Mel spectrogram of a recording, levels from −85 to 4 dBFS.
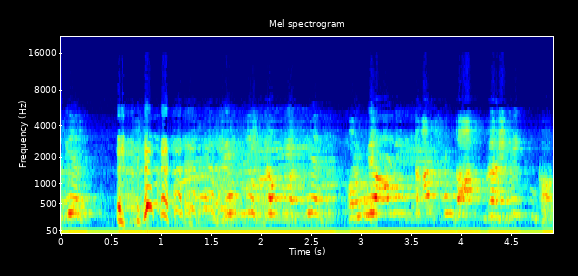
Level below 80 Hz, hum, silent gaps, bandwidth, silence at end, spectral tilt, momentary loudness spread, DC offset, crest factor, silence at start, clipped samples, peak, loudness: -62 dBFS; none; none; 6.8 kHz; 0 s; -6.5 dB/octave; 10 LU; 2%; 20 dB; 0 s; under 0.1%; -2 dBFS; -21 LUFS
